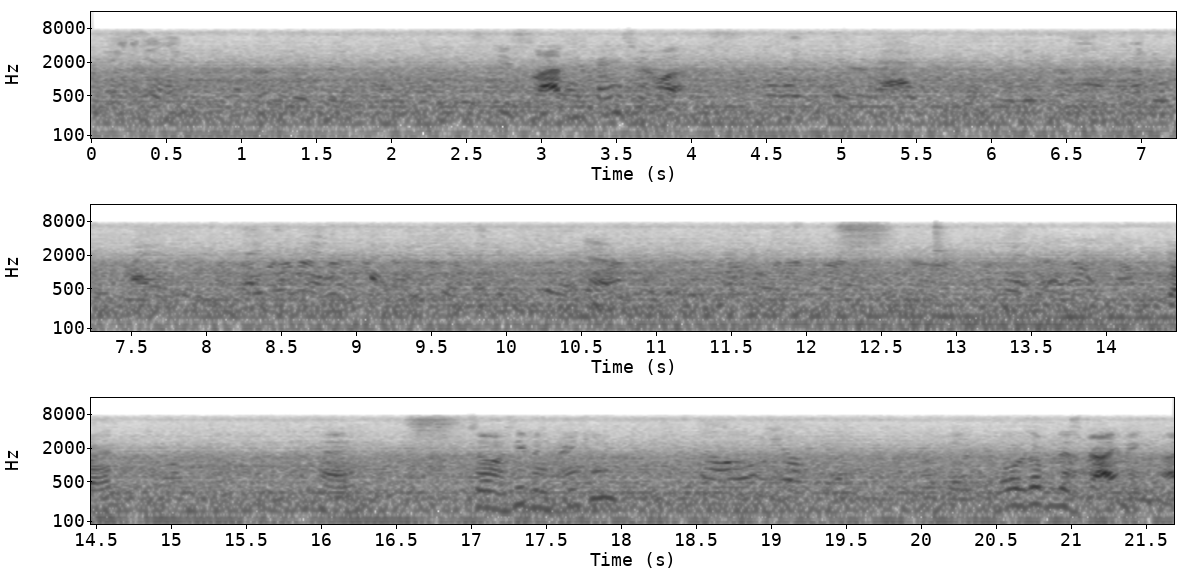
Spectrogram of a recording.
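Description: A young woman answers quietly from close by.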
